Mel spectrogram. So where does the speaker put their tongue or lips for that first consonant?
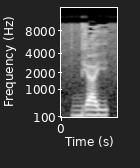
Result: lips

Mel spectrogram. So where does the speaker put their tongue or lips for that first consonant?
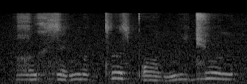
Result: uvula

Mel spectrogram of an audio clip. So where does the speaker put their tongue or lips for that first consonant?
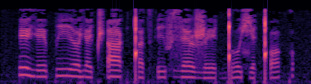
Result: palate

